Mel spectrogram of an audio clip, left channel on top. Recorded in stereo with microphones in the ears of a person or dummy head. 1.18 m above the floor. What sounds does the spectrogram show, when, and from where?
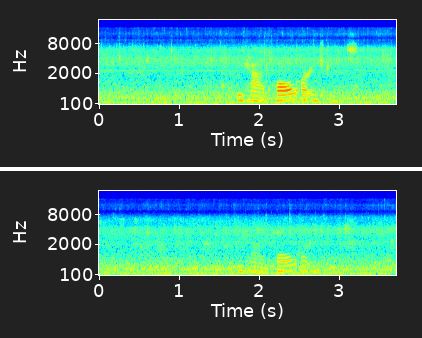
1.7 s a woman speaking: 55° left (ahead or behind)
